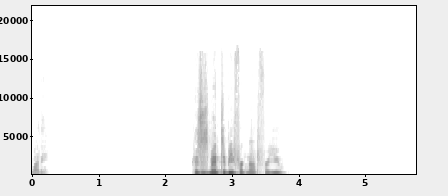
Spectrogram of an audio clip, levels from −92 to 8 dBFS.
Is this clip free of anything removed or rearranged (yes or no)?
no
